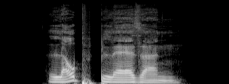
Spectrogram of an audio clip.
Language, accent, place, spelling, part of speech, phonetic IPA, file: German, Germany, Berlin, Laubbläsern, noun, [ˈlaʊ̯pˌblɛːzɐn], De-Laubbläsern.ogg
- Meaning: dative plural of Laubbläser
